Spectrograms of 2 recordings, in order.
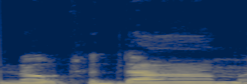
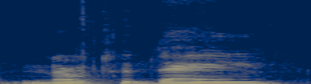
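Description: First: "Notre Dame" with Dame said as "dahm"; Notre Dame, "dahm" ending. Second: "Notre Dame" with Dame said as "daym"; Notre Dame, "dame" ending. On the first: Vlogger checking how it is said, "Notre Dame" rhyming with "bomb". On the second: Vlogger checking how it is said, "Notre Dame" rhyming with "name". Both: Shown as a demonstration. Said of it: "Is it Notre Dame or Notre".

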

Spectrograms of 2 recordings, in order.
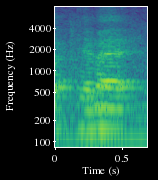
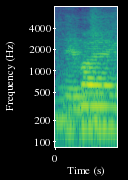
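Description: First: てめえ ending in a long fused "ee"; Yamaguchi-style てめえ for temae; dialect vowel fusion. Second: Said in the usual way. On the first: Shown as a demonstration. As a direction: say てめえ as "temee", ae merged. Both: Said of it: "こういう発音になりますね".

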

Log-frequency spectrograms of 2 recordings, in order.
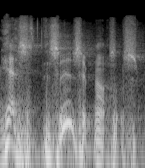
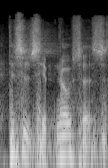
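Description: First: Higher, teasing yes; playfully echoing the doctor's claim; mock agreement. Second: Lightly voiced doctor, matter-of-fact; mild doctor insisting it's only hypnosis; doctor's verdict. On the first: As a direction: agree with a knowing, playful lift. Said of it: "And I'm going". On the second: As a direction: state it like a sceptical doctor. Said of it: "the doctors are going".

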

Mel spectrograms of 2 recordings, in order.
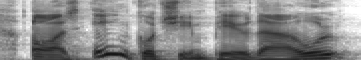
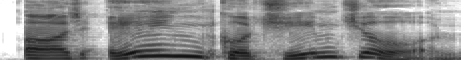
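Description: First: Said in the usual way. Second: High, drawn-out wifely correction; sharp, piercing. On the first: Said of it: "Clapperton ezredes éppen azt mondta". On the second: A narrator's reading. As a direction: cut in slowly and piercingly. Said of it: "hangja éles volt és átható". (éles, átható, elnyújtott hang)

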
